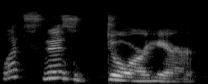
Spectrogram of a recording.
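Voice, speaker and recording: A woman's voice: on the low side, sing-song, drawn-out words, exaggerated voice. A woman playing a determined, blustering male marshal in an old-time radio serial, with an emphatic, folksy, commanding delivery.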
